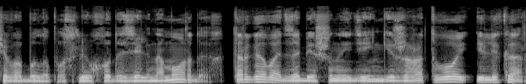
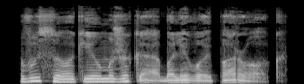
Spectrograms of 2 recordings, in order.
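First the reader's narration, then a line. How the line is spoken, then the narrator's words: Envious sigh. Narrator (Russian): завистливо вздохнул Шиноби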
